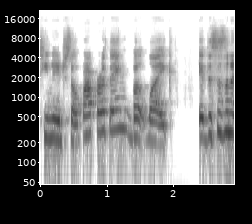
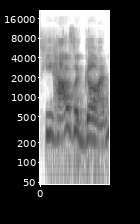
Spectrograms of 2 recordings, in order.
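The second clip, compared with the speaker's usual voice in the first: ordinary talk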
